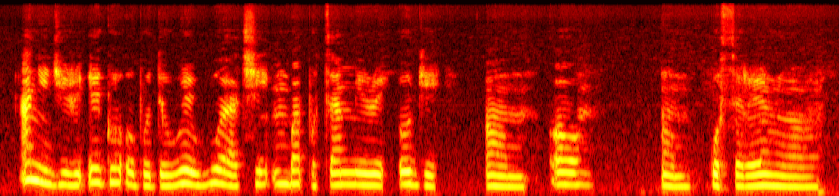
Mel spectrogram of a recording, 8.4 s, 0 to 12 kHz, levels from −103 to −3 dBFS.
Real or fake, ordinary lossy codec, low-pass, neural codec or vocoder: real; none; 10.8 kHz; none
